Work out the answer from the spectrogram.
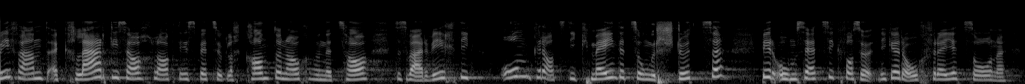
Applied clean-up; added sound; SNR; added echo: none; none; none; none.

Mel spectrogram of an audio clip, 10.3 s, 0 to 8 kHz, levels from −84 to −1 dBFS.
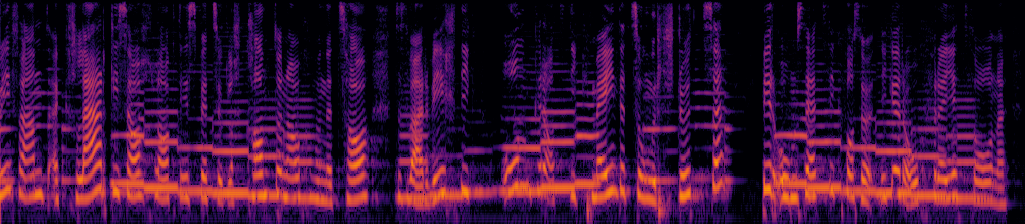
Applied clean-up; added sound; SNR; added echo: neural mask model RNNoise.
